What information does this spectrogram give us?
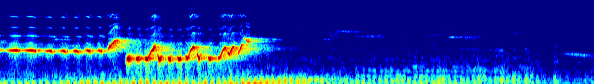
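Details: A white-rumped shama in full voice delivering its learned fill phrases. A sustained whistle breaks into a fast, bouncing series of clear notes rising to a high ending, over a steady low mechanical hum that fades afterward.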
